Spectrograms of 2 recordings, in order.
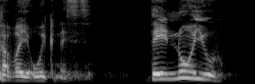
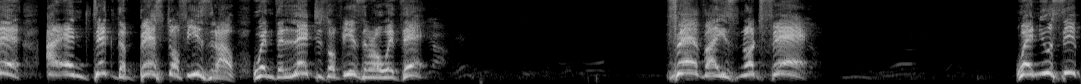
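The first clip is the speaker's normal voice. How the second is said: louder and higher, shouted sermon climax; preacher shouting to stir the church; full-force preaching; 9 semitones higher, 6 dB louder than usual. Acted. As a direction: preach it out loud to the congregation.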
